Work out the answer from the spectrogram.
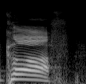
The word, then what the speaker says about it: cough: I can cough. Cough rhymes with off.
